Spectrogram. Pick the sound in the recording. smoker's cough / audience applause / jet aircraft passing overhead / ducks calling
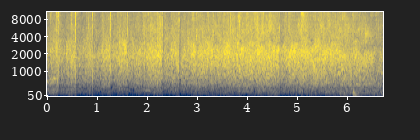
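audience applause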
